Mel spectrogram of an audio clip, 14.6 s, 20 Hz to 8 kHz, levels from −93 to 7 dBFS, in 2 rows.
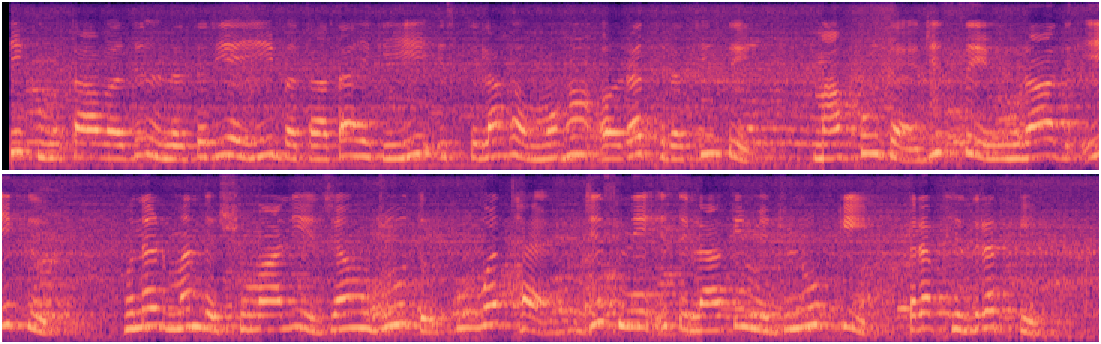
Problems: constant background noise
